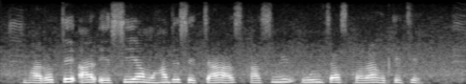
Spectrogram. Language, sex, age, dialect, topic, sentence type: Bengali, male, 60-100, Western, agriculture, statement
